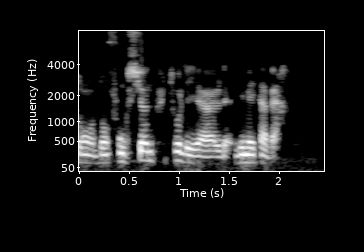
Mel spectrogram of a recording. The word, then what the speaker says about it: métavers: Voilà pourquoi on prononce pas le S à la fin. Voilà, je fais mon intéressant. En français. Hein. en français, oui, bien évidemment. – Il faut dire métaverse.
